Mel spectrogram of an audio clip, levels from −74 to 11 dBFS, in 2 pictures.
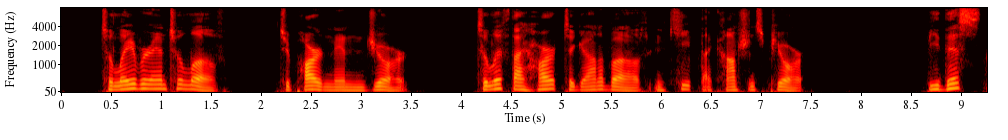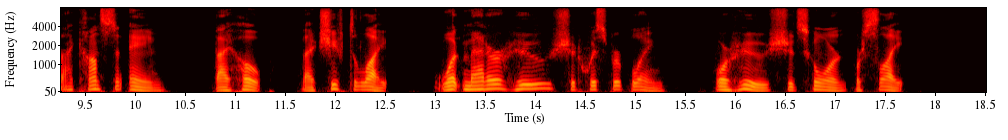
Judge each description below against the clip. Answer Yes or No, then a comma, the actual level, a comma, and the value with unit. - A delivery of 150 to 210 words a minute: No, average, 140 wpm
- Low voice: Yes, low, 120 Hz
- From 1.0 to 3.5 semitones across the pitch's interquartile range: No, average, 4.3 semitones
